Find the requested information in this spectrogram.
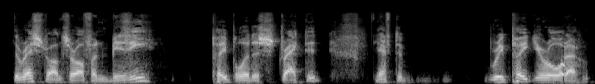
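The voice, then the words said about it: Speaker's own accent. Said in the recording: “particularly with my accent.”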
